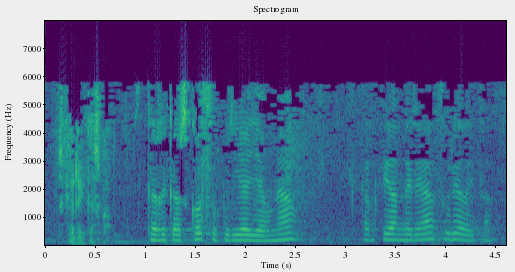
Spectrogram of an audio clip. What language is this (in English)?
Basque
